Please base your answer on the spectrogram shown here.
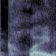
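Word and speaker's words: Klei: It's developed by Clay. I believe that's how it said. Clay Rhymes with Play is their Twitch series.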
